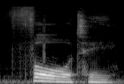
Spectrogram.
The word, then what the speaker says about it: forty: and we are going to remember to slide down that pitch with the long vowel O. So it will sound like this: four, four. And of course, the second syllable will carry less energy, and together they will sound as follows: 40, 40, 40, 40.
